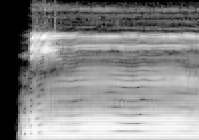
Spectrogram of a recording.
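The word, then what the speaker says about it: مِنْ: এরপর মিন শাররিল, মিন, নুন সাকিনের পর শিন আসছে, তাই এই নুনকে ইখফা করতে হবে।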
